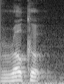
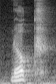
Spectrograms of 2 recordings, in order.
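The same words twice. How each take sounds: First: Every syllable is fully pronounced, including the final vowel. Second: The final vowel is dropped, ending on the consonant.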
